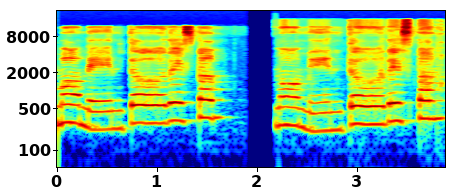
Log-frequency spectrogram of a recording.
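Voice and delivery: put-on strained sing-song voice. Announcing the podcast's spam segment, in a forced intoned announcing voice. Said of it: "he entonado y todo así, que me he forzado la voz".

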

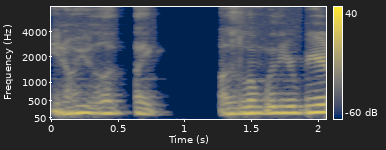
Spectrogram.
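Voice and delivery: hushed half-whisper under the breath. Retelling what people say about the beard: imitating someone half-whispering. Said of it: "whisper at me, like".

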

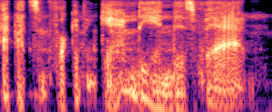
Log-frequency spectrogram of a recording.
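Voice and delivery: whispered, sleazy, breathy, creepy lurker-like voice. Showing the others how Reptile sounds, imitating Reptile's voice. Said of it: "That's how he sounds".

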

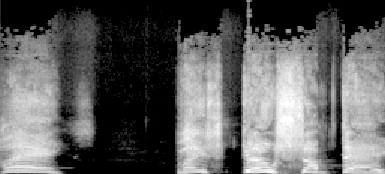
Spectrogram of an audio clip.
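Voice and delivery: shrill, booming, drawn-out scream, very high and loud. Retelling a frat bro screaming at the TV: imitating someone screaming. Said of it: "this guy just kept screaming at the T V".

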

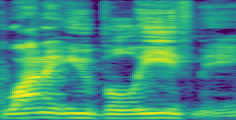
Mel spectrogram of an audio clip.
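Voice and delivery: put-on sobbing, tearful, crying girl's voice. Retelling a video of a girl pleading to be believed: imitating a crying girl. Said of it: "she's fucking crying. She's like".

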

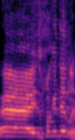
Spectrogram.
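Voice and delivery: bad, botched put-on voice, pitched way up. Doing a bad impression for a segment called Bad Impressions. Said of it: "I can't do it. It's bad".

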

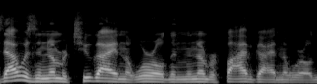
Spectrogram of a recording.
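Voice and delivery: ordinary delivery

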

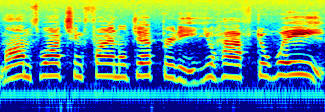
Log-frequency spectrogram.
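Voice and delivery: mock, very high-pitched yell. Retelling how she yelled down to him in the manhole, imitating a yell. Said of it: "she yells down".

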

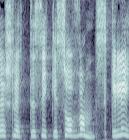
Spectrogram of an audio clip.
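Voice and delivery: loud, ringing shout. Reading a story, a girl answers her grandmother in an argument: shouting. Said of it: "ropte Sofia".

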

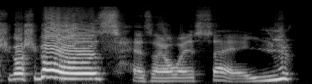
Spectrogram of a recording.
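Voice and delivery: weird put-on voice, high, loud and drawn-out.

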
